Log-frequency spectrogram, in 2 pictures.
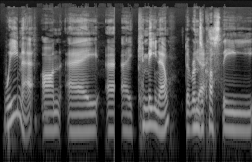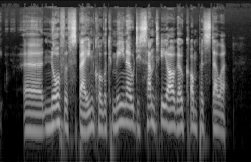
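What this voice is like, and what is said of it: Yorkshire English accent. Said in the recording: “I heard your accent, and I was like, "You're from Yorkshire, aren't you?"”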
